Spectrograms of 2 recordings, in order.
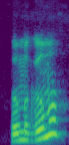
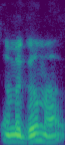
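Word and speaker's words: Ummagumma: Boomaguma? That's a good one, but that's a good title. I love hearing people pronounce it, but so I would think of that more as a mispronunciation rather than, yeah.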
